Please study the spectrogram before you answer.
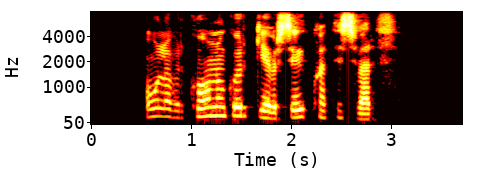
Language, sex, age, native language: Icelandic, female, 40-49, Icelandic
